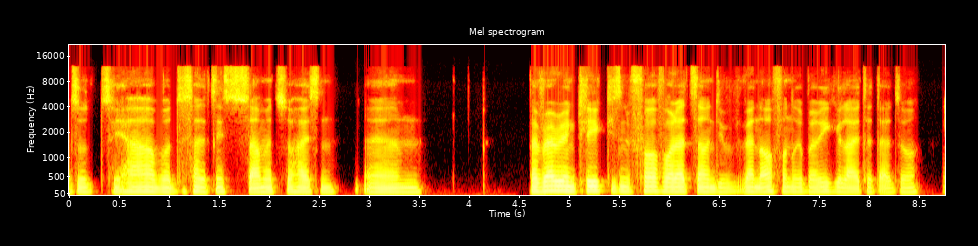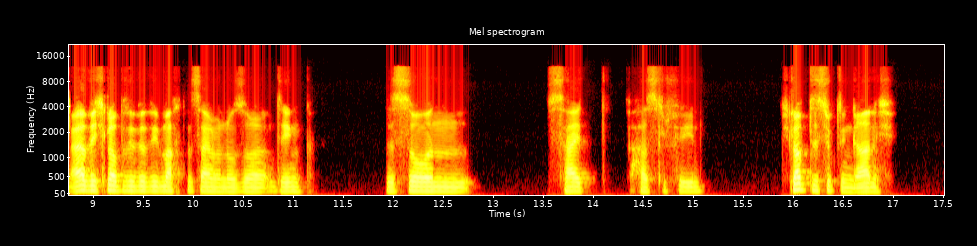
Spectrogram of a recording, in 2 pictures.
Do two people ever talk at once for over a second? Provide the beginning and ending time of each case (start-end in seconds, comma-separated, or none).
none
